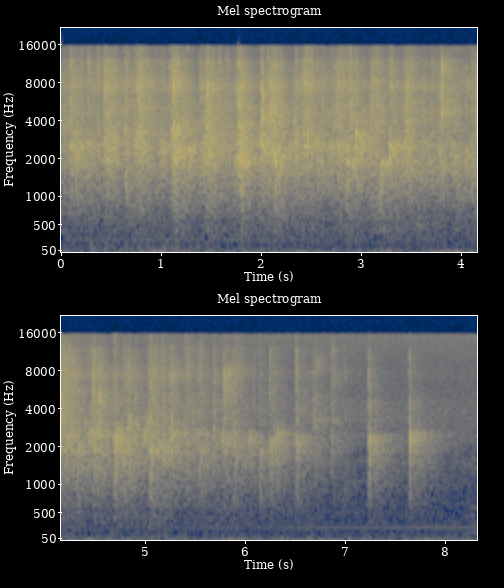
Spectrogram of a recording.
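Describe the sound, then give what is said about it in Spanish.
An audience breaks into steady, dense applause for the Lord Jesus Christ, many hands clapping together for several seconds before it thins out into scattered final claps. No voices are heard. “Dele fuerte el aplauso al Señor Jesucristo.”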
